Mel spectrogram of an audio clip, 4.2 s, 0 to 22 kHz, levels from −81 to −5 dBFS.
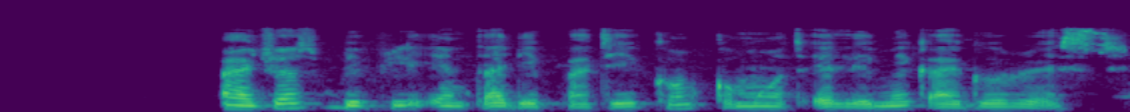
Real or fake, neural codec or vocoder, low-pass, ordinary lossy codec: real; none; none; none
